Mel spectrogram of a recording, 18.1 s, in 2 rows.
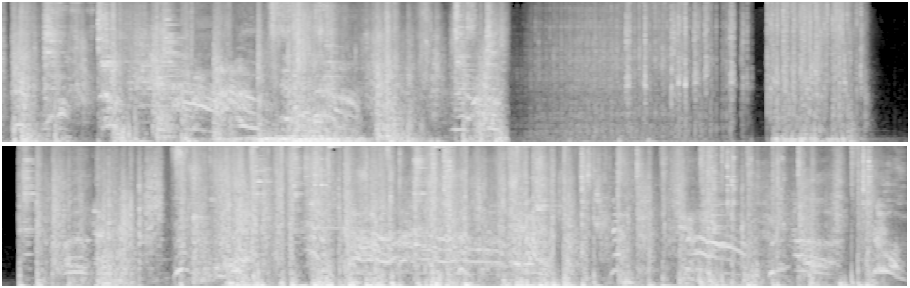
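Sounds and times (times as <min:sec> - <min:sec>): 
battle sounds: 0:00.2 - 0:05.2, 0:09.4 - 0:18.1.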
